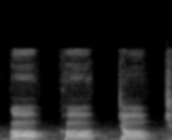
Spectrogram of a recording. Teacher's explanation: અઘોષ ધ્વનિ એટલે કે નાદતંત્રી મહદ અંશે અલ્પ માત્રામાં કંપે ને જે ધ્વનિ ઉત્પન્ન થાય તે અઘોષ ધ્વનિ.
